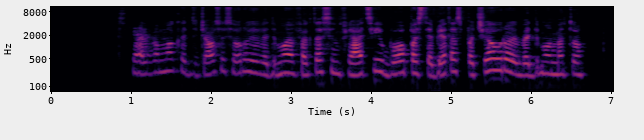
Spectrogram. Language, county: Lithuanian, Kaunas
